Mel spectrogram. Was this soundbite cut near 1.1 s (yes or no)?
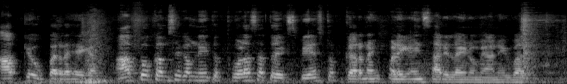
yes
